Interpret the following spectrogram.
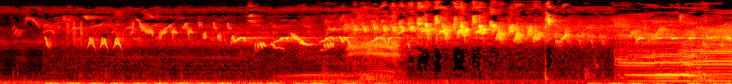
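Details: Free-grazing cattle in a broad oil palm plantation moo twice, a long low drawn-out call midway and another toward the end, while birds chirp and twitter continuously in the background.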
